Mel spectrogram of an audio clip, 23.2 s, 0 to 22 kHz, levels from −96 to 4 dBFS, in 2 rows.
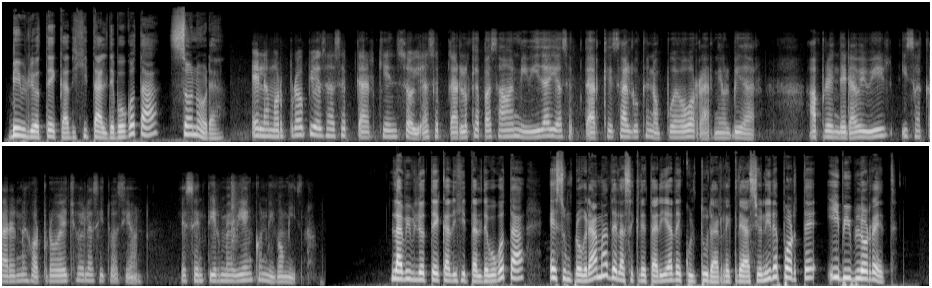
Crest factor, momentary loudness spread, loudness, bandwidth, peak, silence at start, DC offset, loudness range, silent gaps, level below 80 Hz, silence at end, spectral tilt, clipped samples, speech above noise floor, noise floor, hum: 20 dB; 13 LU; -20 LUFS; 17.5 kHz; 0 dBFS; 0.1 s; under 0.1%; 10 LU; none; -44 dBFS; 0.45 s; -5 dB/octave; under 0.1%; 50 dB; -69 dBFS; none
